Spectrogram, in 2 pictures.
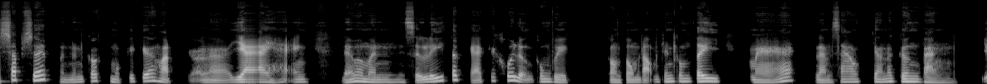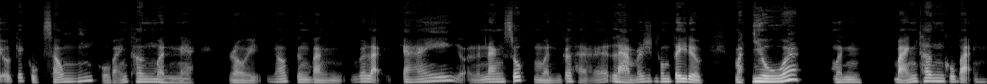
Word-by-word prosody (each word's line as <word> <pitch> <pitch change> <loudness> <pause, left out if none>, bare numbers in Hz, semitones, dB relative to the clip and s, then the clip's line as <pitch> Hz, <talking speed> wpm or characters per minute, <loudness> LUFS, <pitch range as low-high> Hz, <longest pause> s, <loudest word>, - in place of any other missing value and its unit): sắp 205 0 +3
xếp, 200 +3 +3
mình 105 - -7
nên 115 +2 -5
có 160 +4 -1
1 120 -4 -4
cái 140 - -6
kế 155 - +4
hoạch, 165 -4 +3 0.2
gọi 100 - -6
là, 95 -2 -2
dài 115 0 +7
hạn 115 +3 -3 0.3
để 105 +2 -2
mà 145 +1 +2
mình 110 -3 -2
xử 105 0 +1
lý 140 +8 +3
tất 210 - +3
cả - - +1
cái 170 - -8
khối 190 -1 +4
lượng - - 0
công 130 0 -2
việc 110 -5 -1 0.4
còn 105 -1 -1
tồn 105 0 -1
đọng - - +1
trên 135 +2 -2
công 140 0 -3
ty, 140 0 +6 0.4
mà 105 - +2 0.2
á 165 +5 +2 0.2
làm 100 -1 -1
sao 120 +3 -1
cho 125 - +1
nó 135 +3 -1
cân 130 -1 +2
bằng 95 -4 -1 0.3
giữa - - -2
cái 155 - -4
cuộc 115 - -6
sống 135 +10 -2
của - - -9
bản 125 - -6
thân 125 -1 -1
mình 95 -6 -3
nè, 85 -2 -7 0.4
rồi 90 -3 -4
nó 125 +3 -4
cân 110 -2 -2
bằng 95 -2 -3
với 135 +5 -3
lại 130 - +1 0.2
cái, 150 +10 -1
gọi - - -13
là, 100 - -7
năng 125 +2 +1
suất 175 +6 +3
mà 100 - -5
mình 95 0 -5
có 135 - 0
thể 90 -9 -8 0.2
làm 110 -6 +3
ở 125 - -1
trên 140 0 -6
công 130 0 0
ty 140 0 +6
được. 105 -6 +4 0.3
Mặc - - -1
dù 135 +1 +7
á, 215 +5 +7 0.4
mình 110 -1 -2 0.3
bản 135 - +4
thân 150 -1 +3
của 125 - -1
bạn - - +3
120 Hz, 235 wpm, -24 LUFS, 105-140 Hz, 0.4 s, dài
